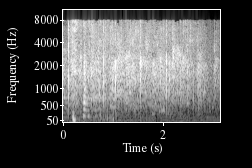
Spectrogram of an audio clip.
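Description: An audience claps steadily for a few seconds, a dense patter of many hands at an even loudness, with a few low thumps near the start.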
